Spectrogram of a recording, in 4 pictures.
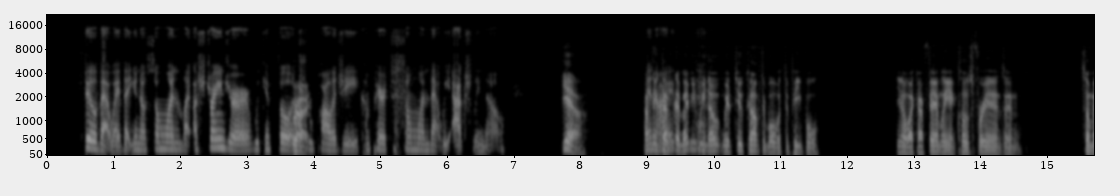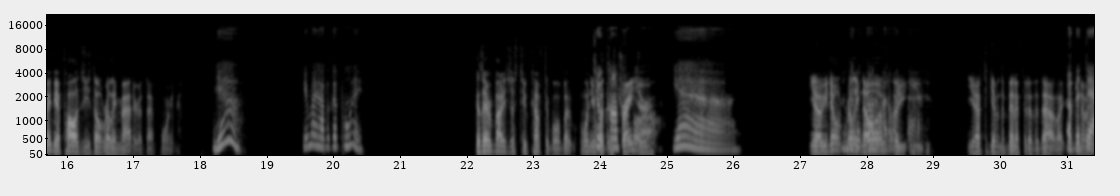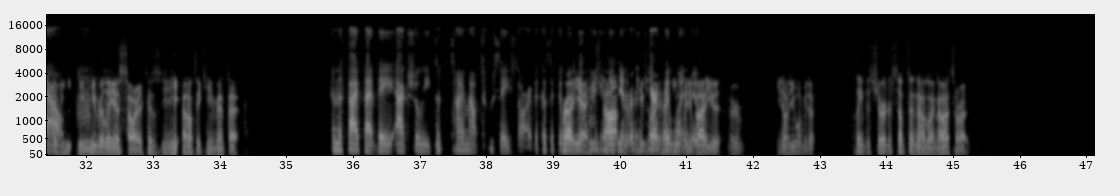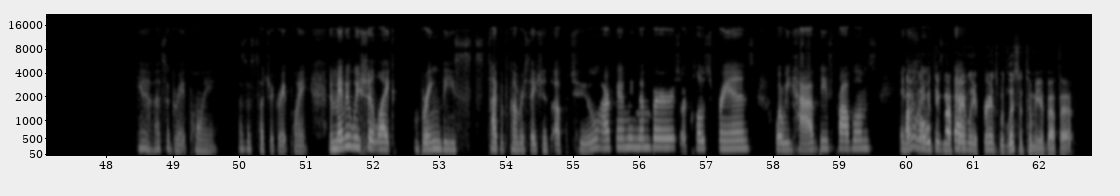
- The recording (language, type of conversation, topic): English, unstructured, What makes an apology truly meaningful to you?
- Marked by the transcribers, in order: other background noise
